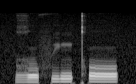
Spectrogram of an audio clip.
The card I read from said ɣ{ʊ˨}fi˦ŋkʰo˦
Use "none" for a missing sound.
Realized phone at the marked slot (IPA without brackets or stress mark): ʊ˨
